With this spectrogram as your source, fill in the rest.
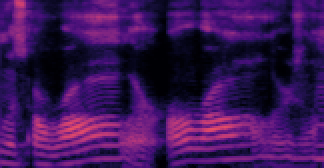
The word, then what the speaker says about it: Errol: Woody Allen, uh I don't his name was Errol or something like that. Errol Musk. I can't pronounce it right. I know it's Errol. Um Errol? I kept calling him Earl. I know his name wasn't Earl, but I kept calling him Earl.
